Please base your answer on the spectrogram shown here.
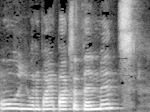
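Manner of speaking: very high, little voice. Comparing his own voice to another YouTuber's, in a little Girl Scout voice. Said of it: "I got like this little Girl Scout".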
